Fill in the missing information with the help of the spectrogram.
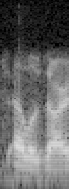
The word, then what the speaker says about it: Eleazar: Yeah, it's Eleazar. It's a Hebrew name. – Son of God. – I know that. I was trying to give it a Spanish pronunciation for some reason, and I just messed it all up.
